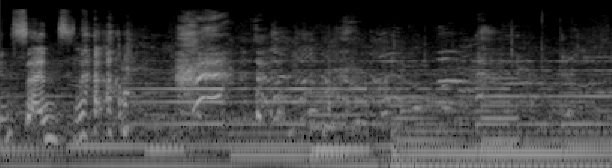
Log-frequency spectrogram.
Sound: laughing

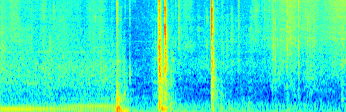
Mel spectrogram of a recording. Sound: door latch clicking

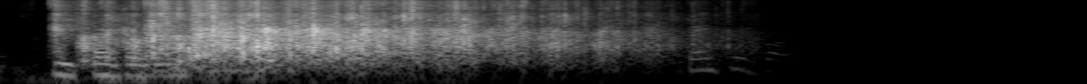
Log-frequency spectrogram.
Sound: audience applauding

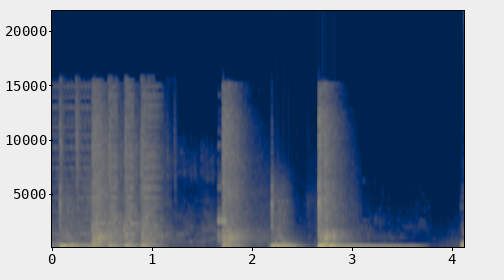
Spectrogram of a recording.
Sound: glasses clink together

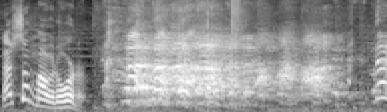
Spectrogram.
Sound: laughing

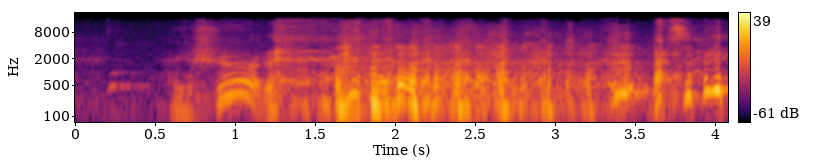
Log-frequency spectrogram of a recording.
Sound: laughter

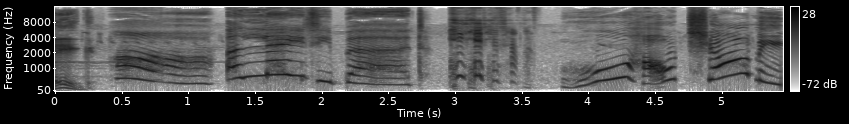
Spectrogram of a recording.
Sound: giggles

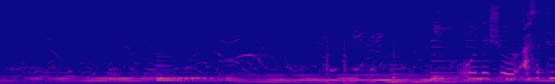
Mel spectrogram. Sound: indistinct chatter and laughter; speaking foreign language

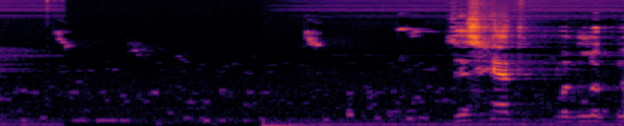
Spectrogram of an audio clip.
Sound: birds chirping

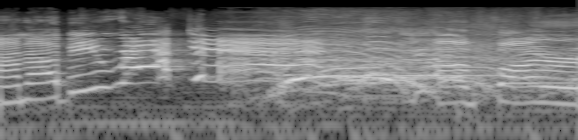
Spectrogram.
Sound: cheering

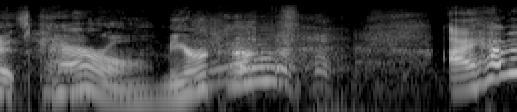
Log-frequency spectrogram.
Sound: all laughing

